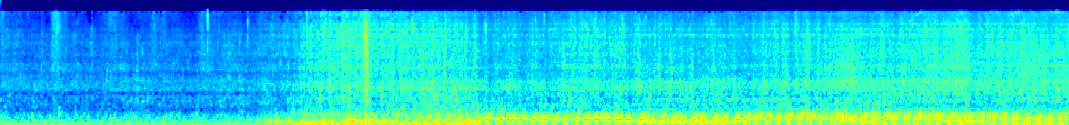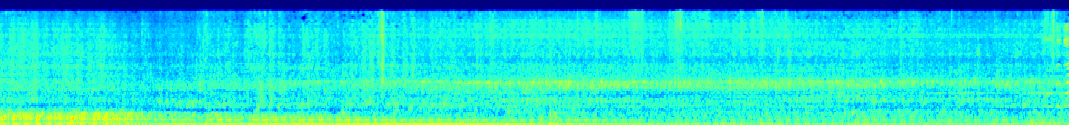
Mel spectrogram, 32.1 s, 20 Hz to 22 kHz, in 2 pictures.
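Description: Off-road 4x4's engine revving hard under load in deep mud and water, its pitch rising and falling, from about four seconds in. For roughly the last third it drops back to a quieter, steady run.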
